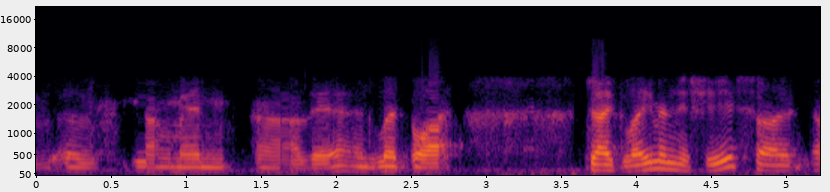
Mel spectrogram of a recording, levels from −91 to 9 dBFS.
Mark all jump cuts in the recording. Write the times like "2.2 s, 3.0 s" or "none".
none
